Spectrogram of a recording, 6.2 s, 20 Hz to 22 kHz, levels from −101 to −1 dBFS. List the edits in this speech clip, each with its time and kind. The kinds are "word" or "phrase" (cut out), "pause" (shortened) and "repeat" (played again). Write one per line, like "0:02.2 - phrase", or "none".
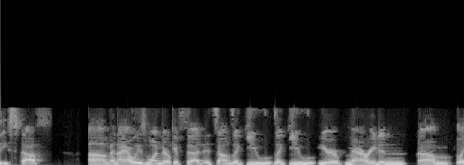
0:02.3 - word
0:03.7 - repeat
